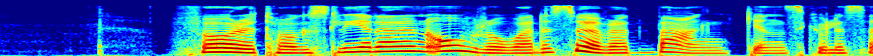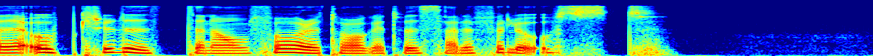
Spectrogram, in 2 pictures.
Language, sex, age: Swedish, female, 36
